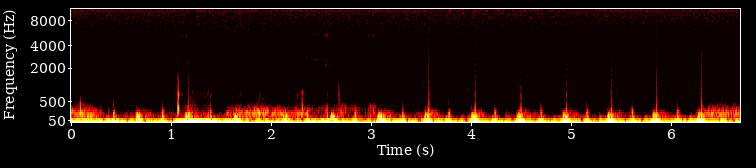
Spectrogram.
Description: After running on the stairs for half an hour I felt very tired and heavy breathing and my heart almost out of my chest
